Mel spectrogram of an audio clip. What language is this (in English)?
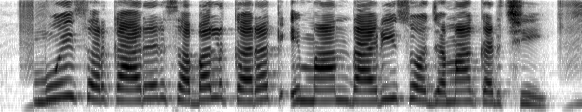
Magahi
